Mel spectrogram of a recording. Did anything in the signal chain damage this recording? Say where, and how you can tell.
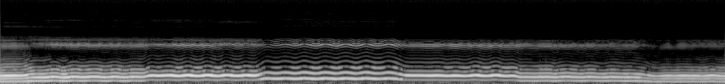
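No, no signal-chain damage.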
